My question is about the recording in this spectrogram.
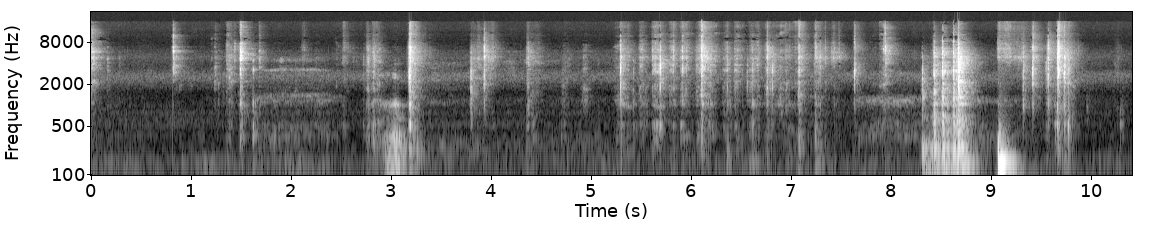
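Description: Scissors snipping open a crinkly chip packet: many short sharp clicks and rustles of the scissor blades and packet. A louder burst of handling noise comes about eight and a half seconds in.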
